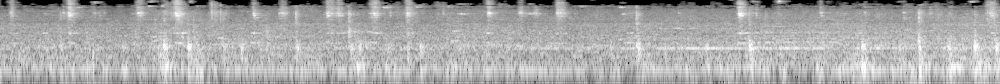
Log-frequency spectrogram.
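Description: Dotto road tourist train on the move: a steady engine drone under continual rattling and clicking from the wagons, with a faint steady whine that is strongest a little past the middle.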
